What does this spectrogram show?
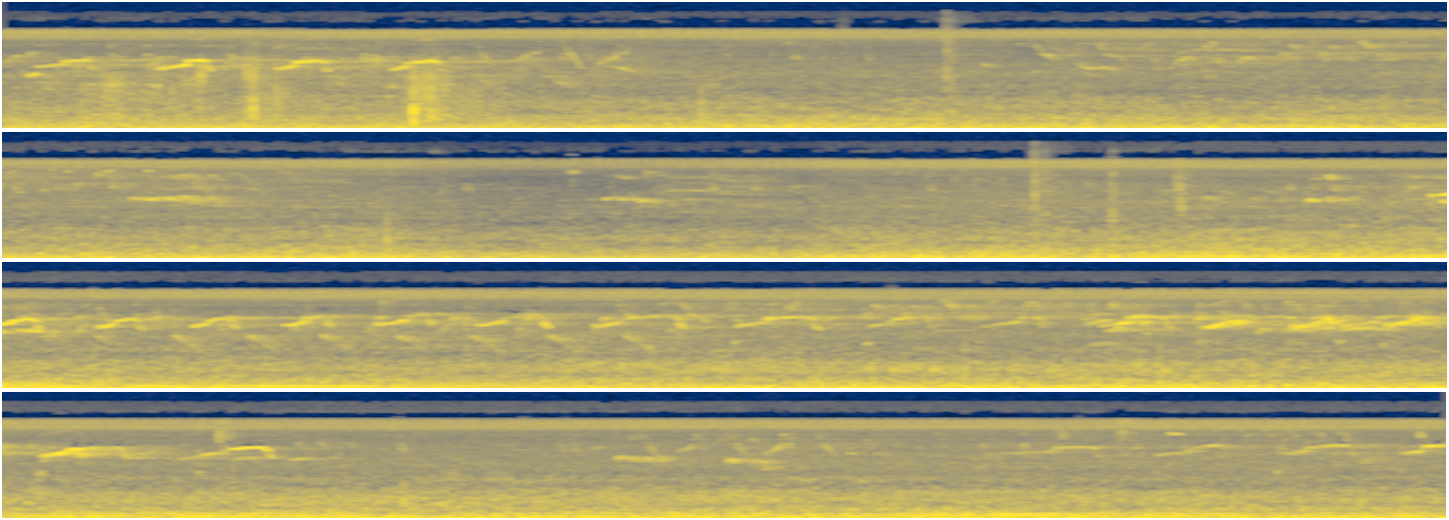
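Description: Runs of quick, high chittering bird calls, repeated notes in series several seconds long, over a steady high insect drone and a low rumble.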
